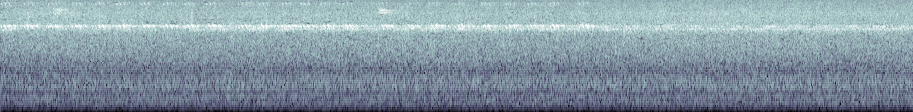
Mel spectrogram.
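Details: Meadow grasshoppers sing a high, pulsed sizzle that carries on for about four and a half seconds, then drops away. Only diffuse rustling background noise remains after the song stops.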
